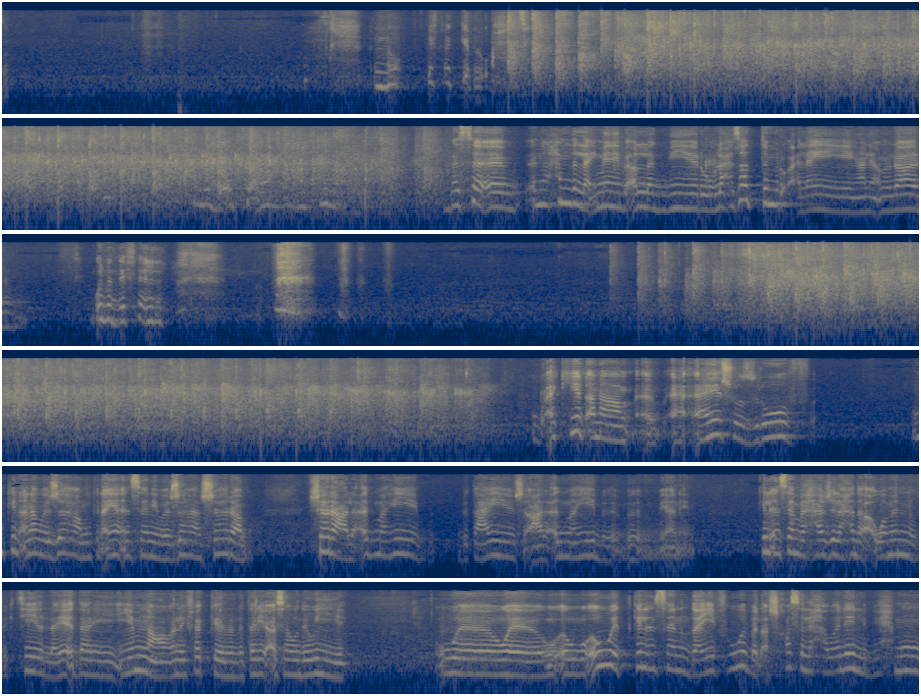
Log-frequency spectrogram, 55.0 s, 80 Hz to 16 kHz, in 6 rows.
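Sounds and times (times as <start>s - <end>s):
audience applauding: 5.0s - 13.8s, 24.4s - 32.7s.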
